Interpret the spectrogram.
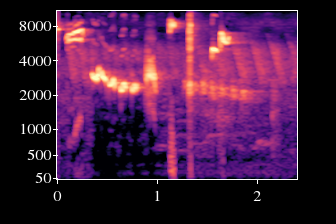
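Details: Orange-headed thrush song for training reluctant birds to sing: rapid sequence of clear whistled notes descending and rising, interspersed with high squeaky chips and a couple of sharp clicks.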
